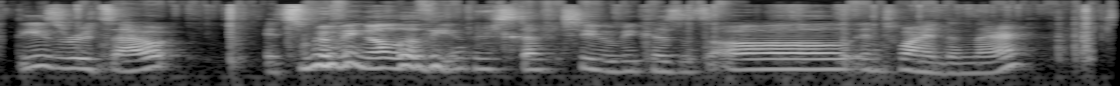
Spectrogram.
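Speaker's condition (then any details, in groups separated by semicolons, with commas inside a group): No condition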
